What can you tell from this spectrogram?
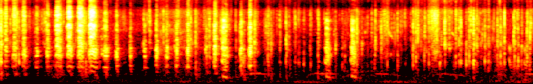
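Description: A flock of hens and ducks pecking grain from plastic feed dishes: a rapid, irregular patter of beak taps. A few short hen clucks come about halfway through.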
